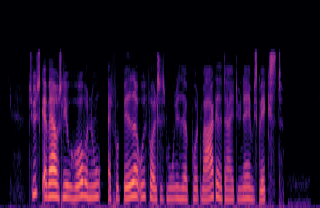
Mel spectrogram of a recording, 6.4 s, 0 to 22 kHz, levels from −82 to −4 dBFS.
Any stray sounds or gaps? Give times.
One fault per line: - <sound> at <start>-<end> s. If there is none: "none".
none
